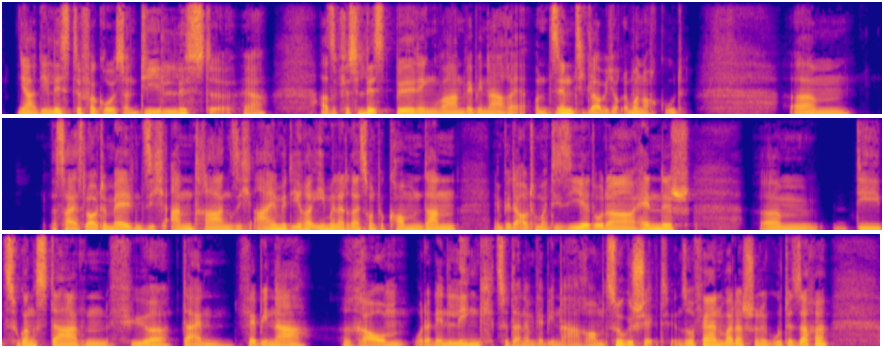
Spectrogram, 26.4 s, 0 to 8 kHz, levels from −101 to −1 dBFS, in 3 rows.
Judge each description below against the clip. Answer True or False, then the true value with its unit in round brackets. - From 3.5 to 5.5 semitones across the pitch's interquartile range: True (4.4 semitones)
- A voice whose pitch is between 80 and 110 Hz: True (100 Hz)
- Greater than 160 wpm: False (135 wpm)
